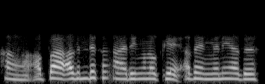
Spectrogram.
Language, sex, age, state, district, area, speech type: Malayalam, female, 18-30, Kerala, Wayanad, rural, conversation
